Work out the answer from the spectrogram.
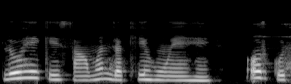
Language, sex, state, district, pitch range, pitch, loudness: Hindi, female, Madhya Pradesh, Bhopal, 195-245 Hz, 215 Hz, -17 LUFS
